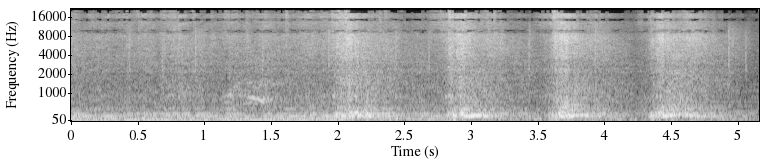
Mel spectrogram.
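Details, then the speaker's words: Newly built, carbureted, lumpy-cam V8 in a truck, first start after four years of building: idles and blips cleanly several times over background music, revs freely and sounds healthy. "It does sound good for a little 53, huh? What do you think? Sounds great, man. Carburetors always sound better."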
